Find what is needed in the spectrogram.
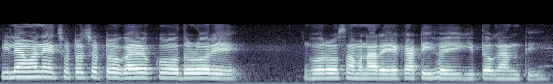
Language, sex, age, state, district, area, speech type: Odia, female, 60+, Odisha, Mayurbhanj, rural, read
